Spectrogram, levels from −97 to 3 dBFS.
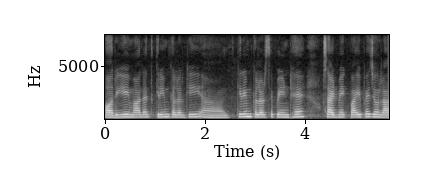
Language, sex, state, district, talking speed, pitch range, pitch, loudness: Hindi, female, Uttar Pradesh, Muzaffarnagar, 210 wpm, 210-235 Hz, 220 Hz, -18 LUFS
